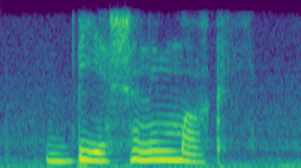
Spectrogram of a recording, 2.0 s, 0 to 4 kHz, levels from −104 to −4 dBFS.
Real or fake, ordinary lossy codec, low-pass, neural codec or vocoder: real; AAC, 32 kbps; 3.6 kHz; none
